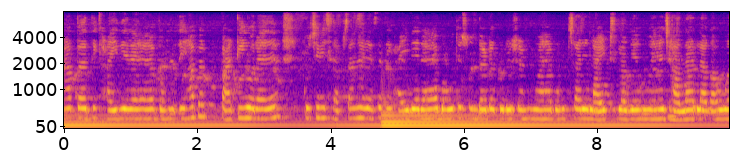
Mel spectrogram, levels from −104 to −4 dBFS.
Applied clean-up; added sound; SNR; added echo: none; Bass guitar; 7 dB; reverberation time 0.8 s.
